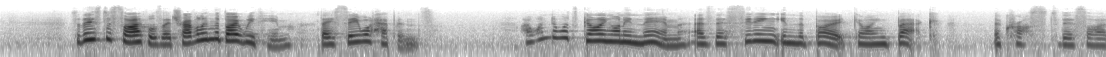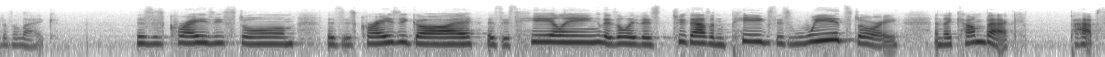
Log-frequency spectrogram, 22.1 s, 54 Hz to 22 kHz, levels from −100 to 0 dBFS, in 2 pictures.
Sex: female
